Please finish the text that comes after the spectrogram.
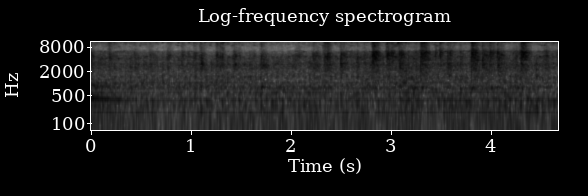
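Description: A tractor engine runs steadily close by while driving to a farm field, a low rumbling throb with a rapid, even knock that continues unbroken throughout.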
